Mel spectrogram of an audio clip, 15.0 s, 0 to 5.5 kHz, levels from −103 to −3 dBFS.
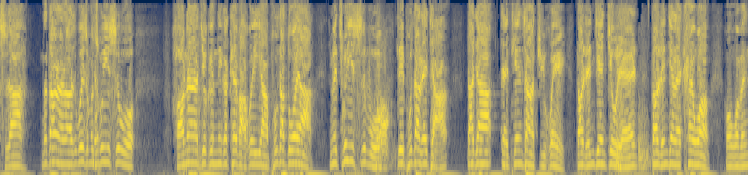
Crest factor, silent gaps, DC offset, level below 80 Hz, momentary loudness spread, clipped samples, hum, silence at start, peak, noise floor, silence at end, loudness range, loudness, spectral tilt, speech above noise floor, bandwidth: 8 dB; none; under 0.1%; -36 dBFS; 8 LU; 2%; none; 0 s; 0 dBFS; -44 dBFS; 0 s; 2 LU; -7 LUFS; -5 dB/octave; 37 dB; 5.4 kHz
